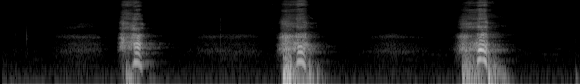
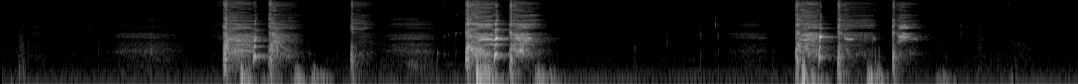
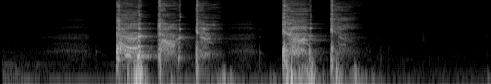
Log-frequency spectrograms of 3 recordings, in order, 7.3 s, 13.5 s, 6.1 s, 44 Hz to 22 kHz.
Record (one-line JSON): {"exhalation_length": "7.3 s", "exhalation_amplitude": 10343, "exhalation_signal_mean_std_ratio": 0.27, "three_cough_length": "13.5 s", "three_cough_amplitude": 13993, "three_cough_signal_mean_std_ratio": 0.29, "cough_length": "6.1 s", "cough_amplitude": 10180, "cough_signal_mean_std_ratio": 0.37, "survey_phase": "beta (2021-08-13 to 2022-03-07)", "age": "45-64", "gender": "Female", "wearing_mask": "No", "symptom_cough_any": true, "symptom_runny_or_blocked_nose": true, "symptom_sore_throat": true, "symptom_diarrhoea": true, "symptom_fatigue": true, "symptom_fever_high_temperature": true, "symptom_headache": true, "symptom_change_to_sense_of_smell_or_taste": true, "symptom_loss_of_taste": true, "symptom_onset": "3 days", "smoker_status": "Never smoked", "respiratory_condition_asthma": false, "respiratory_condition_other": false, "recruitment_source": "Test and Trace", "submission_delay": "2 days", "covid_test_result": "Positive", "covid_test_method": "RT-qPCR", "covid_ct_value": 15.3, "covid_ct_gene": "ORF1ab gene", "covid_ct_mean": 15.9, "covid_viral_load": "6200000 copies/ml", "covid_viral_load_category": "High viral load (>1M copies/ml)"}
